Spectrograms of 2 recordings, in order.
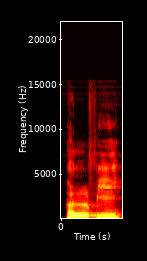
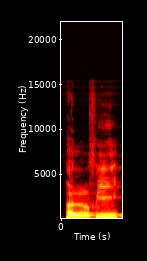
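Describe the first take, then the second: The two takes are said the same way.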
